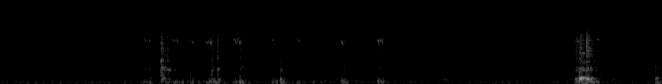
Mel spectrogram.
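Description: A bird calling faintly in quick, evenly repeated high chirps, about four a second, over scattered soft clicks and knocks. A louder knock comes near the end.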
